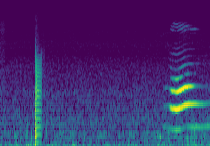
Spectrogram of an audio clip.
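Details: Treat-eating tabby cat: a sharp click or tap early on, then after a quiet pause a short meow that rises and settles into a flat tone.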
